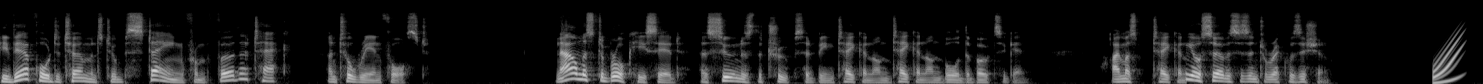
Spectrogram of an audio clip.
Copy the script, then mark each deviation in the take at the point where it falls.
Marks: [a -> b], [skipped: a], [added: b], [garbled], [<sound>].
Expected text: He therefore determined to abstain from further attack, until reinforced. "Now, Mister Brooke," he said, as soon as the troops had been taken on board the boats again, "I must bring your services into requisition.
He therefore determined to abstain from further attack, until reinforced. "Now, Mister Brooke," he said, as soon as the troops had been taken on [added: taken on] board the boats again, "I must [bring -> taken] your services into requisition. [chirp]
